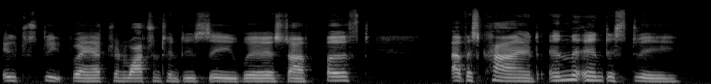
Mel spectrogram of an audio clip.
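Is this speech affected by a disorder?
Yes: profound deafness; congenital, maternal rubella (German measles) in 1964 outbreak, about 30% hearing left ear, 40% right, tone deafness; interview over special high-tech phone equipment, colleague writes notes in meetings; pulled out of class weekly for speech therapy in school.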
